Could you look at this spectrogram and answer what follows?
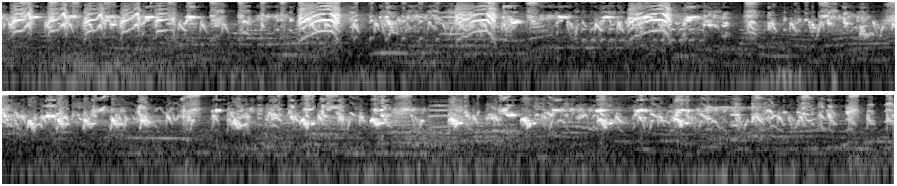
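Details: Cendet, the Long-tailed shrike, singing in training audio used before a contest: a continuous stream of quick chirps, short slurred whistles and buzzy notes, crowded and overlapping throughout.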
